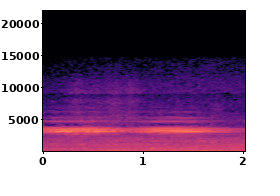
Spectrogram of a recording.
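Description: A steady, high-pitched continuous whine that holds one pitch without beeping or breaks, with a faint low hum beneath it.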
